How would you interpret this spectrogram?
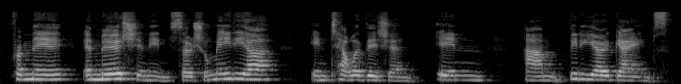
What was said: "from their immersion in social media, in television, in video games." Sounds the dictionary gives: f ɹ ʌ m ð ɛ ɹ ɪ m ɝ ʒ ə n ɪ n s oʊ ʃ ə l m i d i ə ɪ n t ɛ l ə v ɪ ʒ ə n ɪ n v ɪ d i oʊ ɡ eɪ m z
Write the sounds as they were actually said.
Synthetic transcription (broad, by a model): f ɹ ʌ m ð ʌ ɹ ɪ m ɝ ʃ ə n ɪ n s oʊ ʃ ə l m i d i ə ɪ n t ɛ l ə v ɪ ʒ ə n ɪ n v ɪ d i oʊ ɡ eɪ m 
